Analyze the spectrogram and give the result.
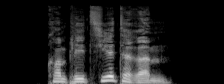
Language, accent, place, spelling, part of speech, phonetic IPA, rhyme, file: German, Germany, Berlin, komplizierterem, adjective, [kɔmpliˈt͡siːɐ̯təʁəm], -iːɐ̯təʁəm, De-komplizierterem.ogg
- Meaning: strong dative masculine/neuter singular comparative degree of kompliziert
